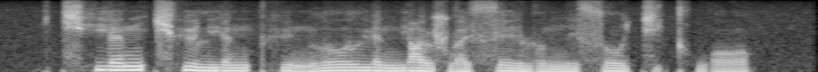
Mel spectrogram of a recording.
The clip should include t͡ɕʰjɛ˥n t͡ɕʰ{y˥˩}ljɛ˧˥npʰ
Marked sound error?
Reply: no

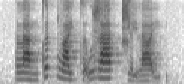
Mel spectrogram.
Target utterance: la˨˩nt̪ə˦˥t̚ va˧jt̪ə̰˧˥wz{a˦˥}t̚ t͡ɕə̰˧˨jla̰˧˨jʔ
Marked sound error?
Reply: yes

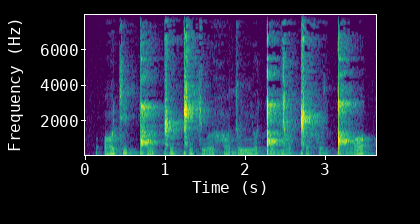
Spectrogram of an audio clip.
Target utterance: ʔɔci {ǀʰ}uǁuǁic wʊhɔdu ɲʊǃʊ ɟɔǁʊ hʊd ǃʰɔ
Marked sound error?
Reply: yes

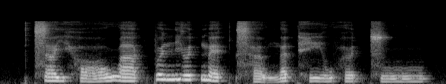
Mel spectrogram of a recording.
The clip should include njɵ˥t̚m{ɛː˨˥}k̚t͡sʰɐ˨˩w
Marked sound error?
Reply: yes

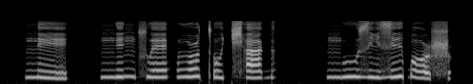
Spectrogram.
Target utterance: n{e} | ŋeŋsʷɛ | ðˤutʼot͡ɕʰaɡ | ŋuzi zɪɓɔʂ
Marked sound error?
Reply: no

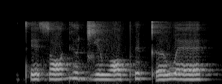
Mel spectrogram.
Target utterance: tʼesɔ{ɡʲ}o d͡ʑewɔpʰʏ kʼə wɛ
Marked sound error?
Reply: no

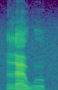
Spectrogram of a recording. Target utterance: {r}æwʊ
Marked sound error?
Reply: no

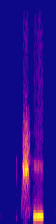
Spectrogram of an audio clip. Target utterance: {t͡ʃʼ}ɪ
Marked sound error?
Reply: yes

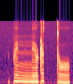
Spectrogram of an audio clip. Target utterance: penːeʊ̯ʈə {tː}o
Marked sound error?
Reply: no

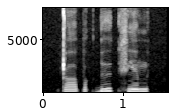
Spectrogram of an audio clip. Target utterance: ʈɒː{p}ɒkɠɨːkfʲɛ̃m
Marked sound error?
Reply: no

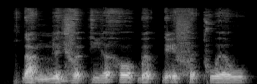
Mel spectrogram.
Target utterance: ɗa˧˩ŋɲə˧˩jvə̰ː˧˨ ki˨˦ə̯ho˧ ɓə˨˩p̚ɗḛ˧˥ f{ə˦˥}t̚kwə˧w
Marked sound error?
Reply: yes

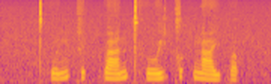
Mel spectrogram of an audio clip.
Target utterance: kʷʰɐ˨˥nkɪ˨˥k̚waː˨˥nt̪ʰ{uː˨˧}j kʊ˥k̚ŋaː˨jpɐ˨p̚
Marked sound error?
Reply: yes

